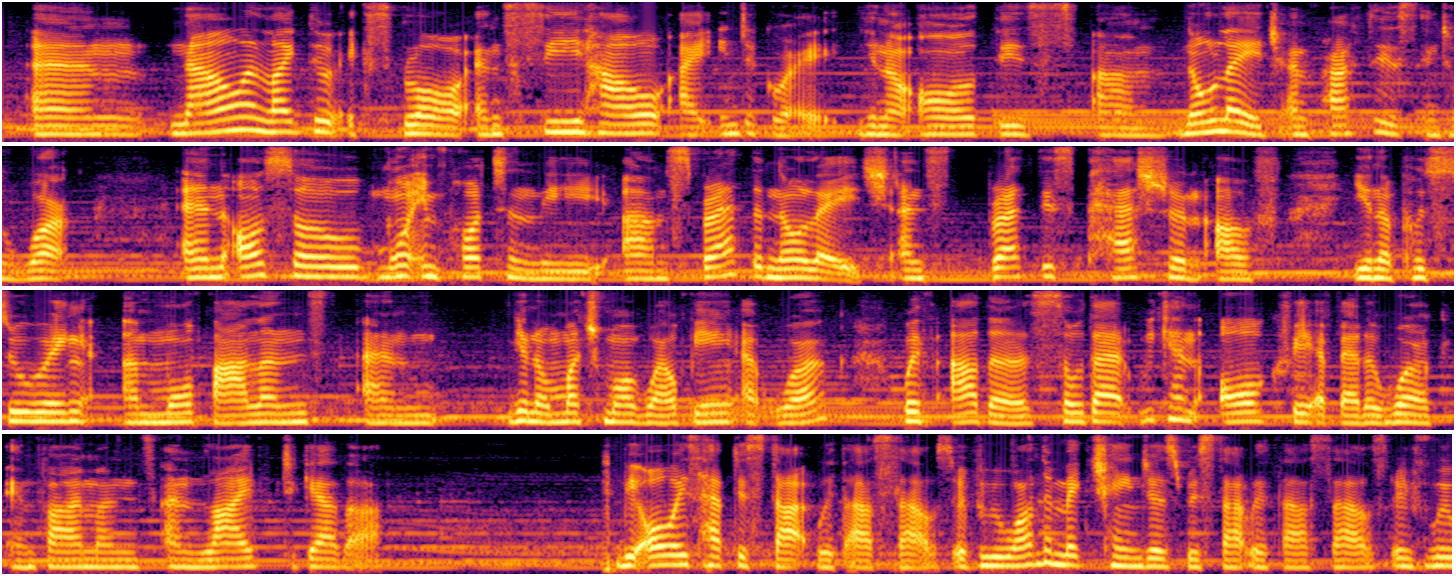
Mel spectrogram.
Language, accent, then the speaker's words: English; Hong Kong; moved away as an adult; So I grew up in Hong Kong, and then later on, you know, I went overseas for school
